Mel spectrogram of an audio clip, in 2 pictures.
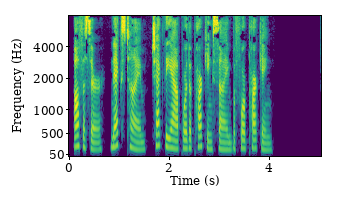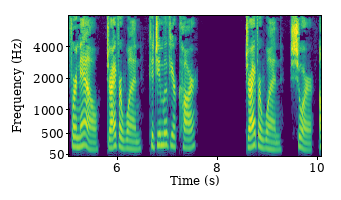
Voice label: Driver conversation; celpip practice test; listening practice test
